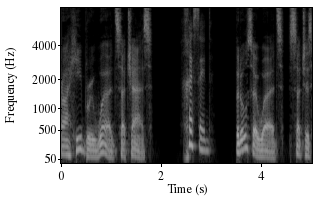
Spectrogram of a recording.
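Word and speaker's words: חסד: This is how these two words are pronounced. Charis. hesed.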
